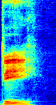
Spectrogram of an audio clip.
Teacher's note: D is flat tone, your normal voice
